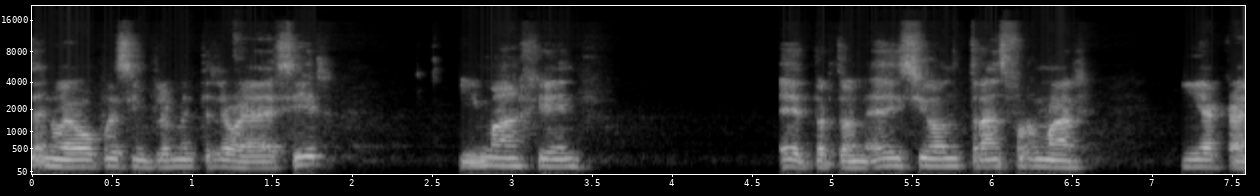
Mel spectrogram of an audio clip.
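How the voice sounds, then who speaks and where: This is a man speaking. His pitch is medium. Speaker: Photoshop instructor. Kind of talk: live online class tutorial. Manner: fast when excited.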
